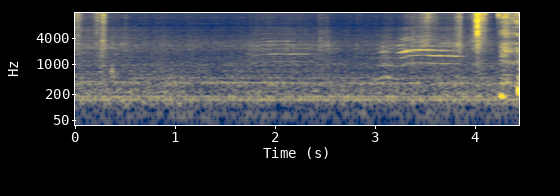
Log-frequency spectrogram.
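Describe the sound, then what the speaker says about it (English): An indoor house cat gives a few faint, thin meows at a distance over steady low room hum, with no talk. "I've got the cat meowing because he's not sure about being downstairs anymore"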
